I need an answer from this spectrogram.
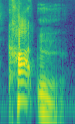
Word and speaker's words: cotton: So the first half of the letter T is the part that has the strong T t sound. But what if I take that part off? Now the word cotton becomes cotton.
